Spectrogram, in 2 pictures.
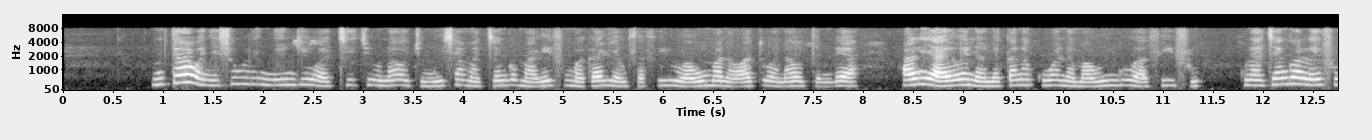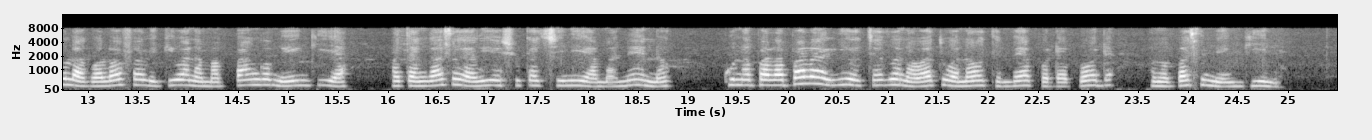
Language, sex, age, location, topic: Swahili, female, 36-49, Nairobi, government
